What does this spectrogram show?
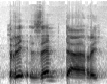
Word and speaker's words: presentare: Donc le ta, l'accent tonique tombe sur le ta, presentare, qui dit en français présenter.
